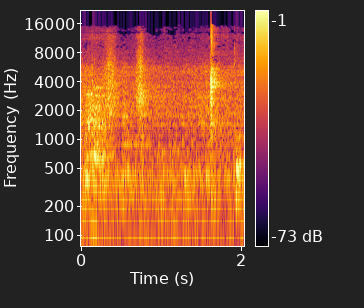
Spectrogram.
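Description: A single sharp click about one and a half seconds in, with a fainter one before it, over quiet kitchen room noise.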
